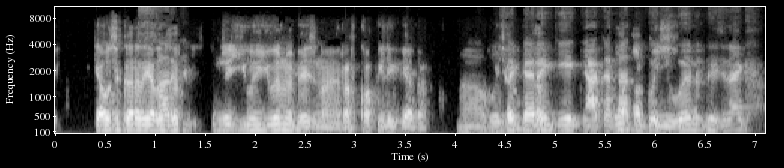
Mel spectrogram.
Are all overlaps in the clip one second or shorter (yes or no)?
no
